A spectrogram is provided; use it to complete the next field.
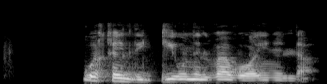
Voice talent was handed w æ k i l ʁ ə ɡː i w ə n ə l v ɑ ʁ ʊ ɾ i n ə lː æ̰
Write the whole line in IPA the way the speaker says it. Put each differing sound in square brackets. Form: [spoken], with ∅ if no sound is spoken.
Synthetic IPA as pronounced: w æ [q] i l [ð] ə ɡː i w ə n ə l v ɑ [v] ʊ ɾ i n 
